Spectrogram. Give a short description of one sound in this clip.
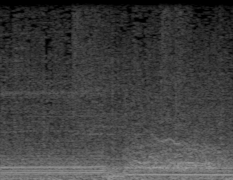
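A sports sedan engine shifts up a gear with a brief drop in pitch.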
